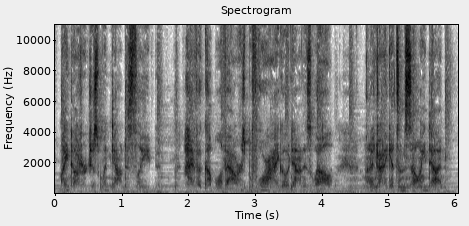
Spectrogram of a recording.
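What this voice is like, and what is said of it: Whispering. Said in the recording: “I'm whispering because I don't wanna wake her up”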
